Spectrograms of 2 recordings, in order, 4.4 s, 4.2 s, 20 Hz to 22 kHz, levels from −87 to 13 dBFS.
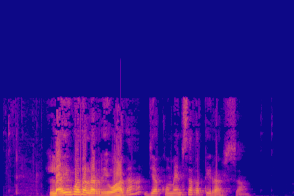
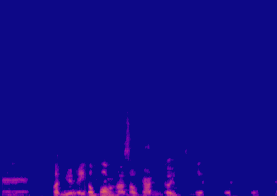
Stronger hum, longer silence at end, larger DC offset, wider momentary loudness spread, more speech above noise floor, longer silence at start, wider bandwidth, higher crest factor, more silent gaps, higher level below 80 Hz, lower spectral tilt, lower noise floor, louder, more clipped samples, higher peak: neither; first, 0.8 s vs 0.35 s; neither; about the same, 16 LU vs 18 LU; first, 56 dB vs 25 dB; first, 0.75 s vs 0.05 s; first, 11.5 kHz vs 7.4 kHz; second, 16 dB vs 22 dB; neither; first, -58 dBFS vs -86 dBFS; about the same, -5 dB/octave vs -5 dB/octave; first, -70 dBFS vs -64 dBFS; first, -13 LUFS vs -39 LUFS; neither; first, 0 dBFS vs -20 dBFS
